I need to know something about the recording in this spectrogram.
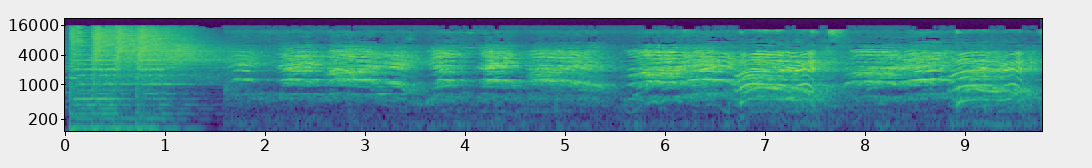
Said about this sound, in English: If you're not familiar with this cheer, you should be. The Monte Vista youth cheerleaders are wowing audiences at local ball games, parades, and various events across the town and beyond.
